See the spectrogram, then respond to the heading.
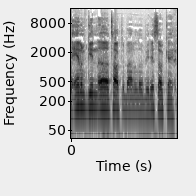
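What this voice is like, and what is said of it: Rough, raspy voice. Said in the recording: “I'm a little rough and raspy ... My voice is not prepared ... I'll sound a whole lot better”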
